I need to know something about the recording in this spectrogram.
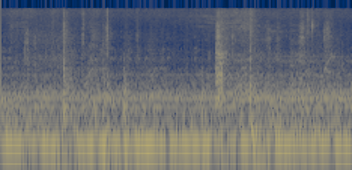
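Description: Steady low hum in the room, with a few faint clicks and rubs from gloved hands working the outer sheath off a three-core flex cable.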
